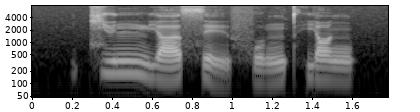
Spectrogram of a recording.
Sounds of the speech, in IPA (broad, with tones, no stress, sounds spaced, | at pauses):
t͡ɕ y˥ n m j ä˧˥ s ḛ˨˩ ɪ̯ f ɤ˧˥ ŋ t̪ʰ j ɑ˧ ŋ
